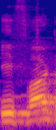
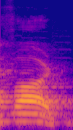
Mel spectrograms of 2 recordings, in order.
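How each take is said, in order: First: The first vowel sounds like 'ih'. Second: The first vowel sounds like 'eh'. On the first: The speaker calls it wrong. "इफर्ट नहीं होता है" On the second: The speaker calls it right.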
